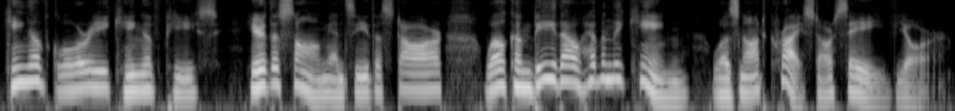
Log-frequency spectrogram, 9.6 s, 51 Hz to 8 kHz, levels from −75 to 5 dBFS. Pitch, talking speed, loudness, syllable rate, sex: 140 Hz, 145 wpm, -19 LUFS, 3.5 syllables/s, male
